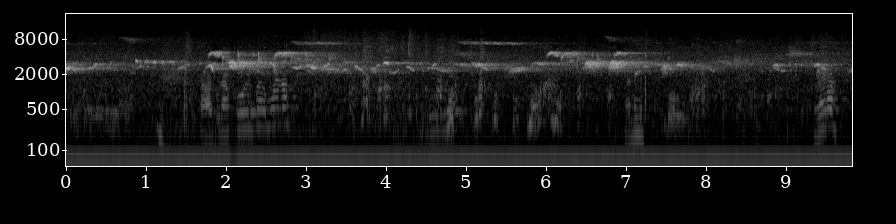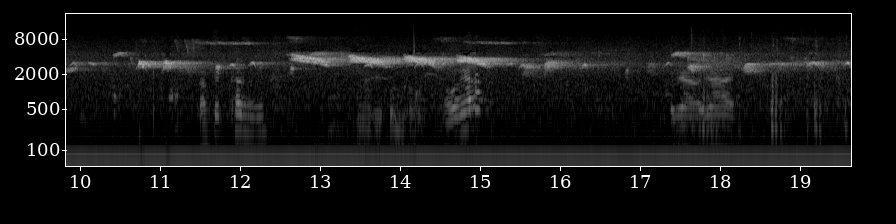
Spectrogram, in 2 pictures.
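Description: A monkey gives short squeaky calls close by.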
